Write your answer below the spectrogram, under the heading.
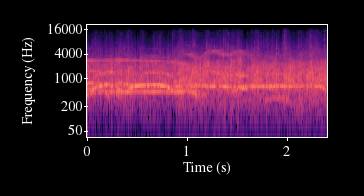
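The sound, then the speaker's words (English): A live studio audience at a televised basketball program claps steadily and warmly, giving itself another hand, with dense applause held at an even level from start to finish. “What a tremendous studio audience we have here tonight, by the way. I think you need to give yourselves another hand because of how great you all are.”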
